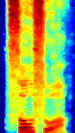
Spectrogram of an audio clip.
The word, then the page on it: 搜索: sōu suǒ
